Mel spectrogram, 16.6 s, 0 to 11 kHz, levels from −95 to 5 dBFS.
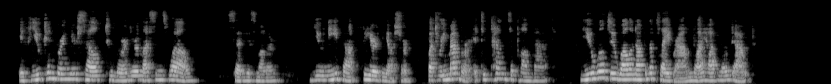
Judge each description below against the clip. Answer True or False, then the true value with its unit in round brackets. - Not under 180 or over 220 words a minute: False (135 wpm)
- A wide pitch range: False (4.8 semitones)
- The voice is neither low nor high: True (170 Hz)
